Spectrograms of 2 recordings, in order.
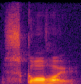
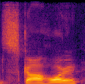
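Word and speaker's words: Skaarhøj: danish i can it it's score score all right and it doesn't work super well for foreigners so this is why it became scarhoy when we brought it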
